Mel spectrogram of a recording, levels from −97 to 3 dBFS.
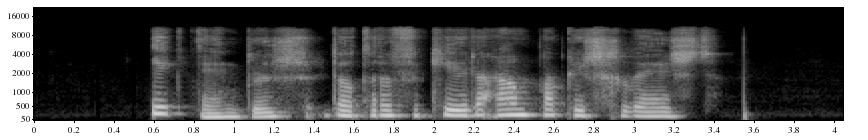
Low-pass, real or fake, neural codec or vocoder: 10.8 kHz; fake; codec, 44.1 kHz, 2.6 kbps, SNAC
